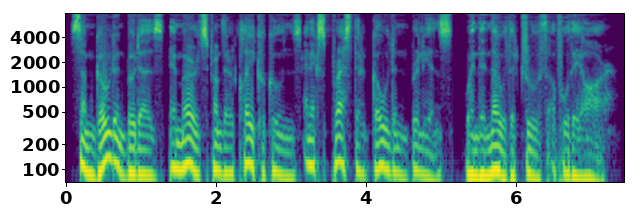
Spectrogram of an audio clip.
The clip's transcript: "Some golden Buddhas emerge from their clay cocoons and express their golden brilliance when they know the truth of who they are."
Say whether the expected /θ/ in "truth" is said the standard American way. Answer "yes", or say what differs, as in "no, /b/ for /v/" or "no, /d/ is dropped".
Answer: yes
